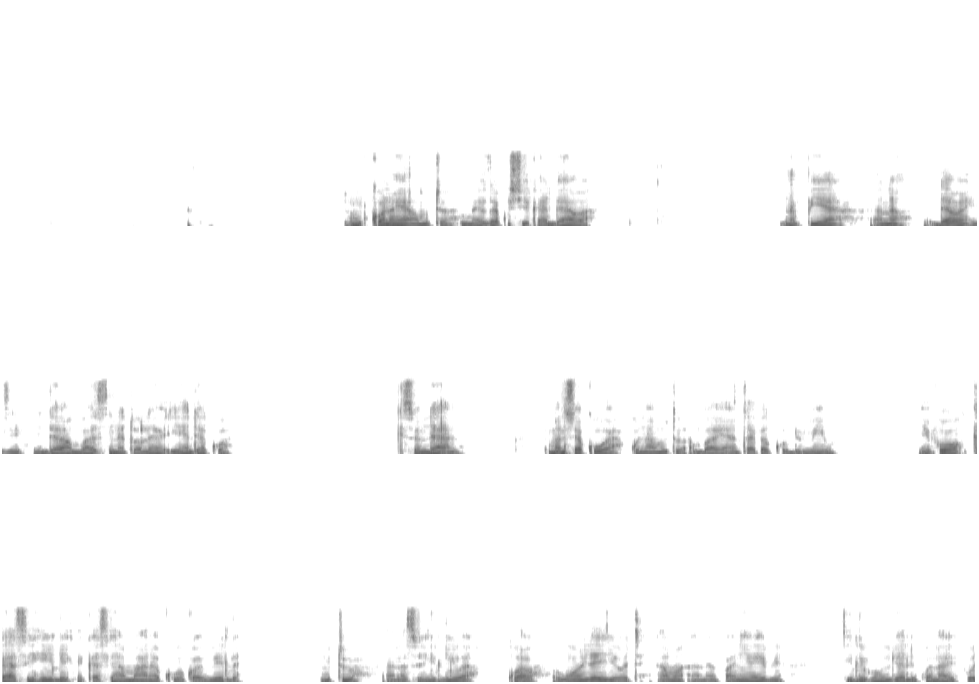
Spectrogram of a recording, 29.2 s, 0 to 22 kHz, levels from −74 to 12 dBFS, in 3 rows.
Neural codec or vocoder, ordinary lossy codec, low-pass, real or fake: codec, 16 kHz, 4.8 kbps, FACodec; AAC, 48 kbps; 7.2 kHz; fake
